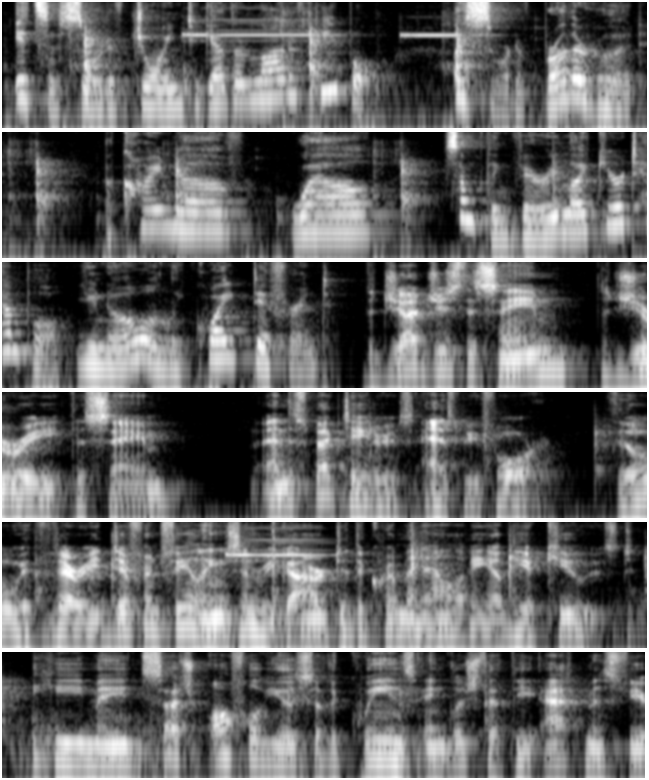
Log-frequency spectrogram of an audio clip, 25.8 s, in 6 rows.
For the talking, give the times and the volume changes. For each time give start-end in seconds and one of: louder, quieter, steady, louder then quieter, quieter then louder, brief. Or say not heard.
0.0-25.7 steady.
